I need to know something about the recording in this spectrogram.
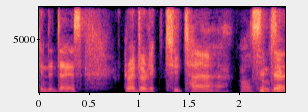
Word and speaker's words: Tuten: And the writer it's the name is actually, he pronounces it himself, Frederic Tuten. Tuten.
